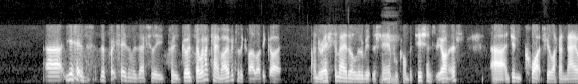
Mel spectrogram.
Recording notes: Jumped on the phone after the clubs round 2 victory over the Redlegs.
